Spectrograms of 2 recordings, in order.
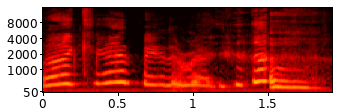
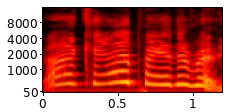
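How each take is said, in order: First: Slow high falsetto wail, laughing; damsel in distress. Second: High, far falsetto damsel wail; damsel in distress. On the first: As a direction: wail it like a melodrama heroine. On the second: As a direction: plead like a helpless melodrama heroine. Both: Retold or imitated. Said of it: "Snidely whiplash".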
